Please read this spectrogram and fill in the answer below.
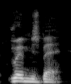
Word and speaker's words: Grimsby: Yeah, you are saying Grimsby wrong though as a Leicester person. You know you're saying it wrong. You're you're doing it your posh voice because you're on a podcast. It's Grimsby. Yeah.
